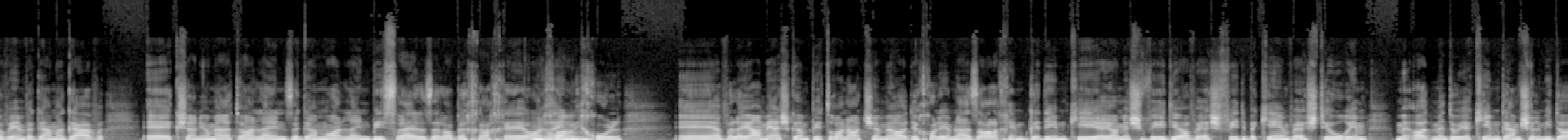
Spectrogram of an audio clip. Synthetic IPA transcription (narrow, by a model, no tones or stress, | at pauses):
tovimveɡamaɡav | ekʃeanio̞me̞ʁetʔo̞nlajnzeɡamo̞nlajnbeisʁae̞lzelo̞be̞ːχʁaχeʔonlajnmiχul | eavalajo̞mjeʃɡampitʁo̞no̞tʃeme̞o̞djeχo̞limlaːzo̞ʁlaχembɡadimkʰiajo̞mjeʃvideo̞vejeʃfidbekʰimvejeʃtiuʁimː | e̞̰ʔo̞dme̞dujakʰimɡamʃelmido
